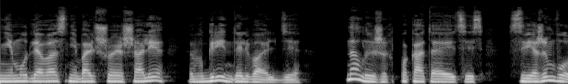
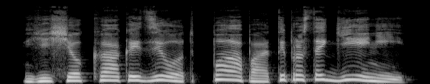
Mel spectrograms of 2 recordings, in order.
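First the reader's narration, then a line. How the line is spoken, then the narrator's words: Joyful. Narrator (Russian): радостно отозвался Марк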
